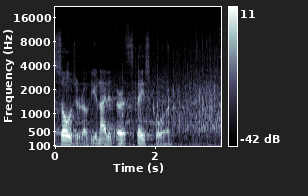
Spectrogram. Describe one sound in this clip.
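An elderly man speaks formally and solemnly.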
